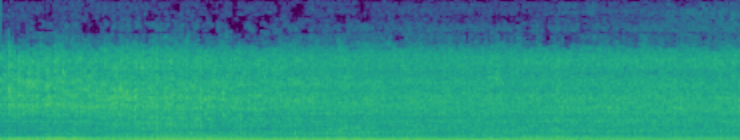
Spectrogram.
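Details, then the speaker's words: Old Austin Mini Cooper after replacing the distributor wire and adjusting distributor and fuel: a brief rev, then a smooth, steady idle with no misses or knocks; it ran badly before the tuning. "sounds good sounds good when we first started it was sounded like trash bro a little bit of tuning a little bit of adjusting"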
